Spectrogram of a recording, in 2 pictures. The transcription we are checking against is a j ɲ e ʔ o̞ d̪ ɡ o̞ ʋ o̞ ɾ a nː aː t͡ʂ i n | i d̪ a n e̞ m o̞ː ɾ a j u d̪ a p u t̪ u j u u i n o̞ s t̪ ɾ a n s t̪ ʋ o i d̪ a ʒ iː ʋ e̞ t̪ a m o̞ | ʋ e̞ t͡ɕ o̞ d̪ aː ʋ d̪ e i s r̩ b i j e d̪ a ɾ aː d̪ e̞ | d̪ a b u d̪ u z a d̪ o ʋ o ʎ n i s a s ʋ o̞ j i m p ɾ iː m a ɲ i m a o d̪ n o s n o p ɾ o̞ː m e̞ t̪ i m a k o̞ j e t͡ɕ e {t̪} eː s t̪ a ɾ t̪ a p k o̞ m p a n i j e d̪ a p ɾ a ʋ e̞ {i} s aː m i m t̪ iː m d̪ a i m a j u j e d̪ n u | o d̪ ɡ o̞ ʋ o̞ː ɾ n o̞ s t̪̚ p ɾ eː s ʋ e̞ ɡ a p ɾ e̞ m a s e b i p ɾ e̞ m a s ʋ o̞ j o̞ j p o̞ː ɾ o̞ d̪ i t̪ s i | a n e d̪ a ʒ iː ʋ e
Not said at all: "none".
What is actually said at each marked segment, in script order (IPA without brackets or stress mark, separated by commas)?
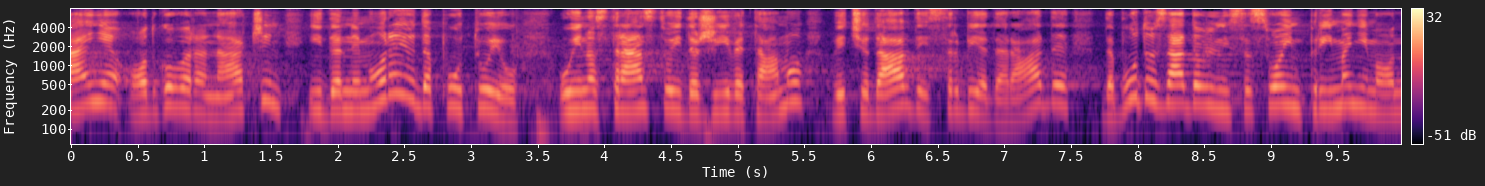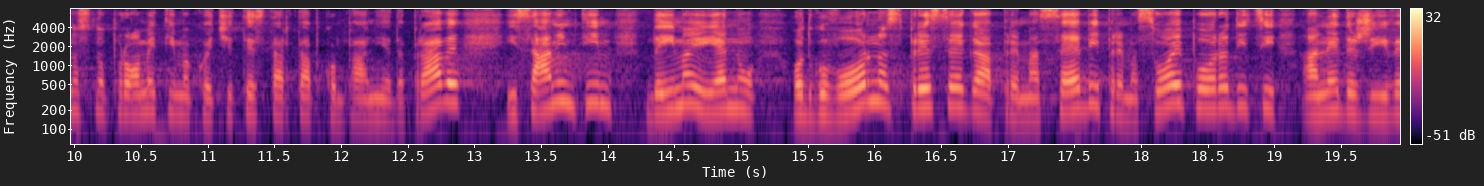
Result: t̪, i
